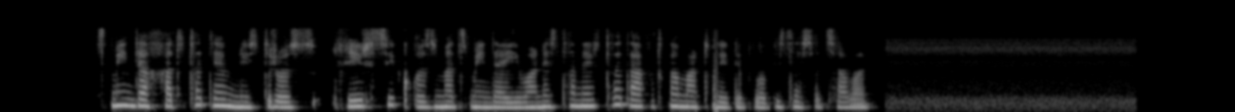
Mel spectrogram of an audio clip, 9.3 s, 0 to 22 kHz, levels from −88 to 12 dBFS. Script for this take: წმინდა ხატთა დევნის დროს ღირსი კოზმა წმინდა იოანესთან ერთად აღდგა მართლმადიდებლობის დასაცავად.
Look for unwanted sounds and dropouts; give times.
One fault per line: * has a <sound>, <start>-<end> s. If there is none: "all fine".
all fine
